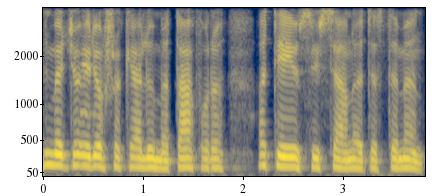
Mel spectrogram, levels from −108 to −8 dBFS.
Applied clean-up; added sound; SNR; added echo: neural mask model Resemble Enhance denoiser.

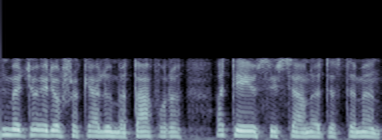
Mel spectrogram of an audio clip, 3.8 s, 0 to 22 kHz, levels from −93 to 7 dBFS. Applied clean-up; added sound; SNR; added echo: none; none; none; none.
